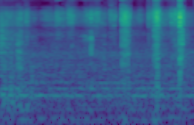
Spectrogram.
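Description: Tarot cards being shuffled by hand, a continuous dense riffling and flicking with a few sharper snaps, close and steady with no talking.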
